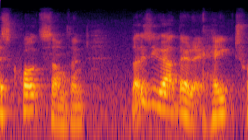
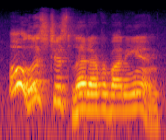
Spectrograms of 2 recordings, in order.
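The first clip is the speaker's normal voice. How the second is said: higher, louder mock of opponents; mocking quote; 4 semitones higher, 6 dB louder than usual. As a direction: parody a naive opinion, pitched up. Mocking the opposing opinion.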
